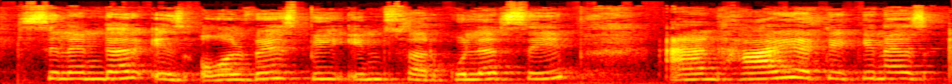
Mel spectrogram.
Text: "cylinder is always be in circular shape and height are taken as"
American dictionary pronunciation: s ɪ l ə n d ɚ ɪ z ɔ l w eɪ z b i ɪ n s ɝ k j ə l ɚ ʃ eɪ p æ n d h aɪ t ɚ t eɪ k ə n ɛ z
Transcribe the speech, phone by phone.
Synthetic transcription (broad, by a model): s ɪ l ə n d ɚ ɪ z ɔ l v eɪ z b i ɪ n s ɝ k j ə l ɚ s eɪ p æ n d h aɪ ɚ t eɪ k ə n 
